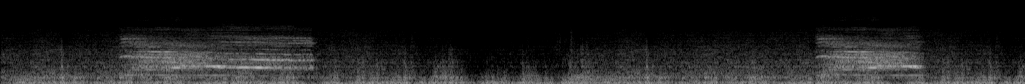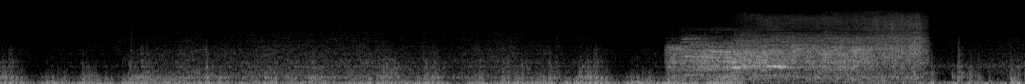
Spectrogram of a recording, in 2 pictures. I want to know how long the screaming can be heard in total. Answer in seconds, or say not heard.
4 s.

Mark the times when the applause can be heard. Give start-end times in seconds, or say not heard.
16.9-19.0.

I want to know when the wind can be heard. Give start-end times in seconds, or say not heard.
0.0-20.4.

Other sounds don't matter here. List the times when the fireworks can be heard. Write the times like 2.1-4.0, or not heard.
not heard.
